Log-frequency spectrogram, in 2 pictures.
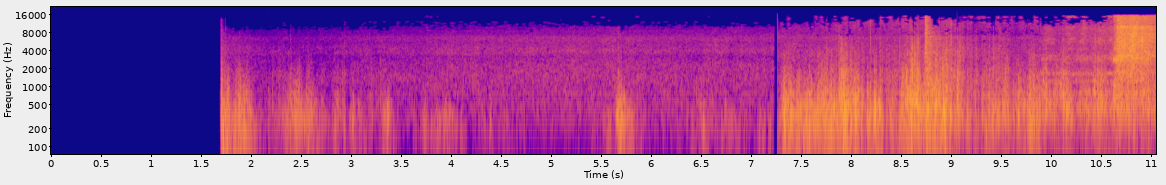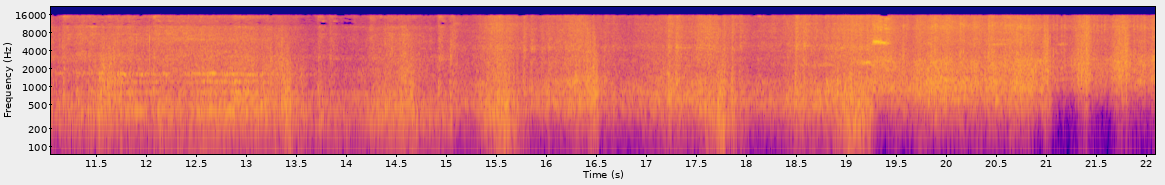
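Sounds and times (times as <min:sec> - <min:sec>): freight train rushing past: 0:07.6 - 0:22.0.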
